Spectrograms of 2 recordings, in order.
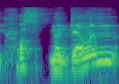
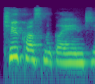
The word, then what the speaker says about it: Crossmaglen: the Crossmaglen, I'm going to pronounce it wrong, youth centre. – Crossmaglen, way off.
